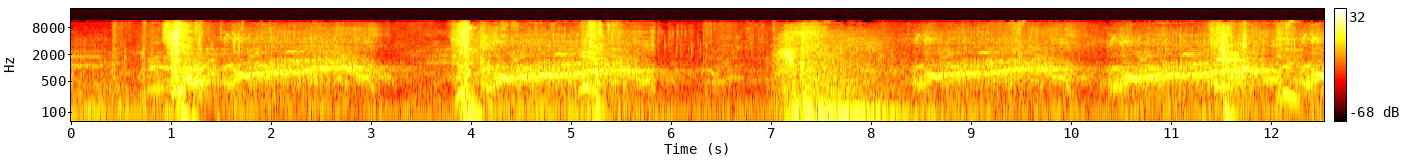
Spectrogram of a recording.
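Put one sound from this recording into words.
A creature snarls and growls close by.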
